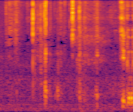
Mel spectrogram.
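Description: A quiet pause broken by a few faint short clicks, then a man starts speaking near the end.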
